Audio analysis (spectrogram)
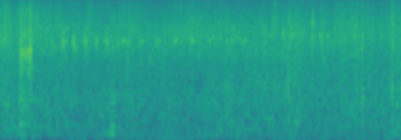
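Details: A dense, steady hum of tens of thousands or more flies buzzing together, with scattered clicks and ticks throughout, at an endangered predator project.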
